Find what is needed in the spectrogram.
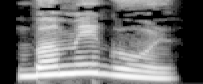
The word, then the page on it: ಬೆಮೆಗೊಳು: kannada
